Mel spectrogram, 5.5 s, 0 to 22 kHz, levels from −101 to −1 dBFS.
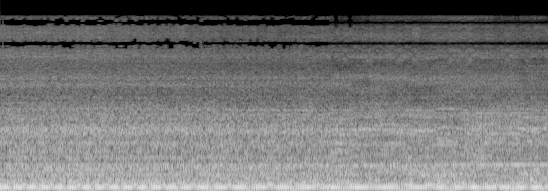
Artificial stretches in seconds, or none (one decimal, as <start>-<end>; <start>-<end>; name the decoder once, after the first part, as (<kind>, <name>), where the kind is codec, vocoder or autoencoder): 3.3-5.5 (codec, SNAC)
